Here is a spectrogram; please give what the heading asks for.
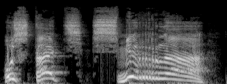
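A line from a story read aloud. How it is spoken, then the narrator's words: Shouted command. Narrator (Belarusian): Фельдфебель крыкнуў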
